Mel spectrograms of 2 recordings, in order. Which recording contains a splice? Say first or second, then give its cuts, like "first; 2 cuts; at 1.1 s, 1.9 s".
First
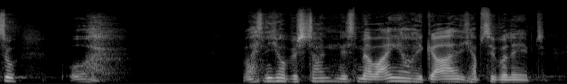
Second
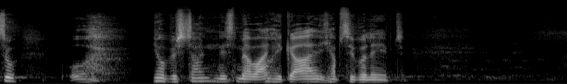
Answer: second; 2 cuts; at 1.5 s, 2.6 s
